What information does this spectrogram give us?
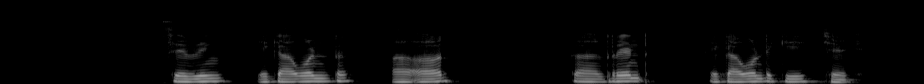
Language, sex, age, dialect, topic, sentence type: Maithili, male, 18-24, Southern/Standard, banking, question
